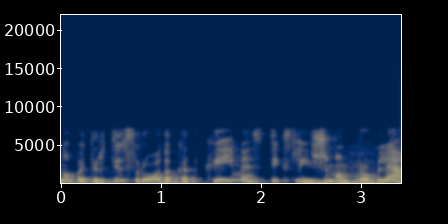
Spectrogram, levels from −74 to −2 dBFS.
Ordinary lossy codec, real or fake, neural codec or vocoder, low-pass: MP3, 48 kbps; real; none; 7.2 kHz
